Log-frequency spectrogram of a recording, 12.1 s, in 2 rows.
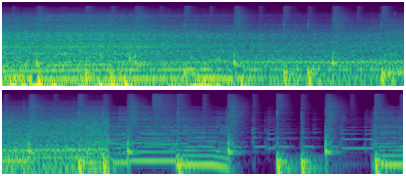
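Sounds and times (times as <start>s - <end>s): off-road engines running: 0.0s - 7.6s.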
